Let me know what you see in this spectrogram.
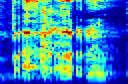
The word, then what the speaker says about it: Barcelona: Barcelona, the correct Catalonian.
